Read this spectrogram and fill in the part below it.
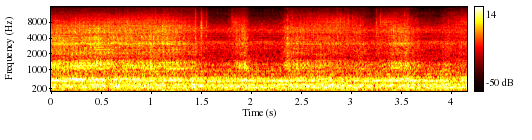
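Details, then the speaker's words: Grinding stone being dressed by winding the diamond into it, on the machine used to resurface a blown-gasket T4 cylinder head: steady gritty high hiss as the diamond skims evenly, then a slight extra cut; normal stone dressing. "what you do see that's dressing the stone there you can hear that if I wind that down very very slightly put another little cut on"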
